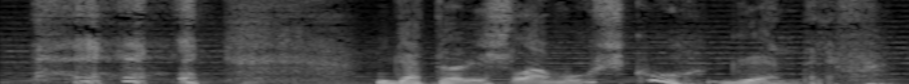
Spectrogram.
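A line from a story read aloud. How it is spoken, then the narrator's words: Hoarse laugh. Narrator (Russian): хрипло засмеялся Саруман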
